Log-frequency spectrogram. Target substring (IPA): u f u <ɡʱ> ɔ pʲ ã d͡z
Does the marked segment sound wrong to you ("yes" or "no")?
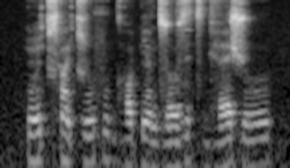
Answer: no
